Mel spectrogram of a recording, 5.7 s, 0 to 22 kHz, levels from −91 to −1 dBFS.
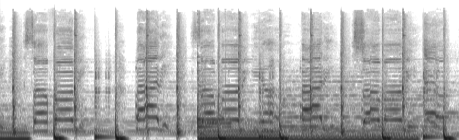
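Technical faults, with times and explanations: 1.79–3.33 s, CD scratch ticks: seven short ticks at a steady rate of roughly four or five a second, the longest only a few milliseconds. A surface blemish passes the laser once per disc revolution, corrupting more data than error correction can restore, so the player briefly interpolates or mutes each damaged stretch.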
